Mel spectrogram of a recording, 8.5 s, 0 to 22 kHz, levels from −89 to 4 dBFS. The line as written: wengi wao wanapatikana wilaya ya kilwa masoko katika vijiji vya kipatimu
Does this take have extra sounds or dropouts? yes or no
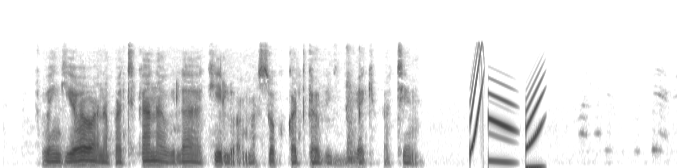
yes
